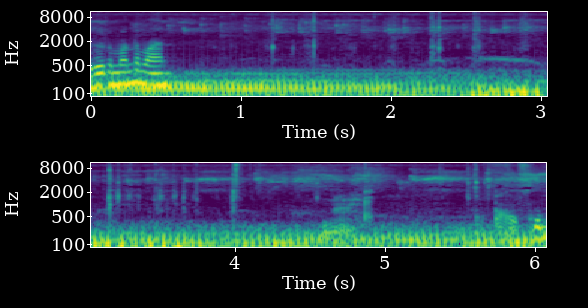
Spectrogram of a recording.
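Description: A small screwdriver scrapes and clicks against screws in a plastic toy.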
